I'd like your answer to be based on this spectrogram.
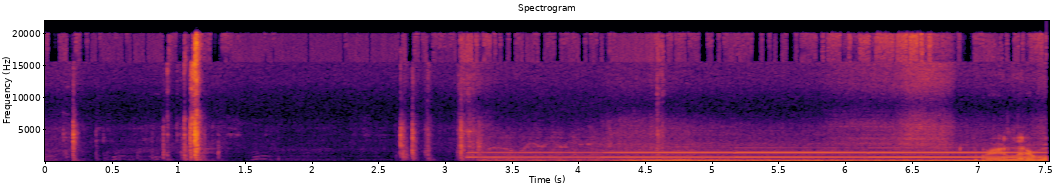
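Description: A 1999-2004 Ford Mustang with an automatic transmission starts up after a few quiet clicks, its engine catching and settling into a steady, loud idle close by with a faint whine over it.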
